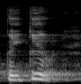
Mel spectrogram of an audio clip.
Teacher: یہ دونوں قاف کو پر پڑھنا ہے، حروف مستعلیہ میں سے ہے، را کو پر پڑھیں گے۔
